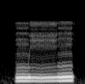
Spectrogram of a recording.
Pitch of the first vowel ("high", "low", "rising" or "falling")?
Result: rising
